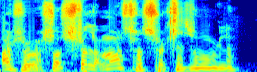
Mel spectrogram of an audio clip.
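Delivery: mock slow, garbled mumble as if mouth is full. Imitating how a game character talks: imitating talking with things in mouth. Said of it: "qu'il parle un petit peu comme ça, genre avec des trucs dans la bouche".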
